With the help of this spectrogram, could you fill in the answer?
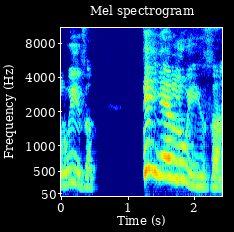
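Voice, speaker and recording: A woman speaks with a dark, mellow tone. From Brazil, Northeast. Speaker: podcast host. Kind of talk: casual interview.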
